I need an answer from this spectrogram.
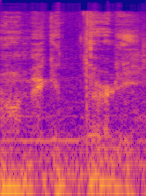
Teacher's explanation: The T in it is a glottal T. 30, the T in 30 is pronounced as a flap T. A flap T occurs when it's surrounded by vowels or R's.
